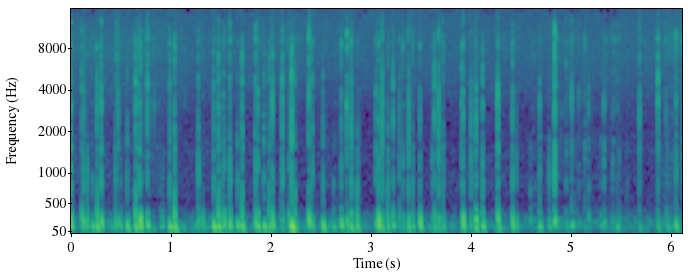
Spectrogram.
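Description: Fingertips with short glittery painted nails tap and scratch an assembled flat cardboard jigsaw puzzle with a colorful house picture lying on a table. Quick, dense, low, dull taps and crinkly scratches follow one another rapidly, each dying away almost at once.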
